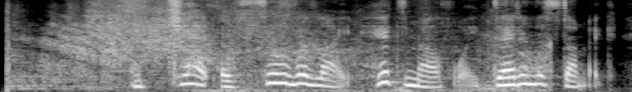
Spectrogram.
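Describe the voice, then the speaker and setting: A woman's voice: on the high side, lively intonation, a little slow, warm tone, slight background noise. A woman narrating a scripted audio drama as storyteller.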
